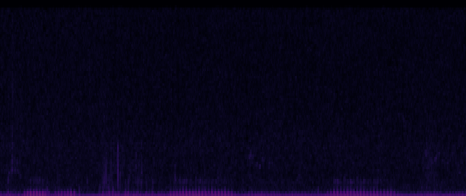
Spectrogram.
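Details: A Flame Point Siamese cat purrs in slow, rumbling waves, each breath a soft low vibration, while sucking his tail, a coping habit to calm himself and fall asleep.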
